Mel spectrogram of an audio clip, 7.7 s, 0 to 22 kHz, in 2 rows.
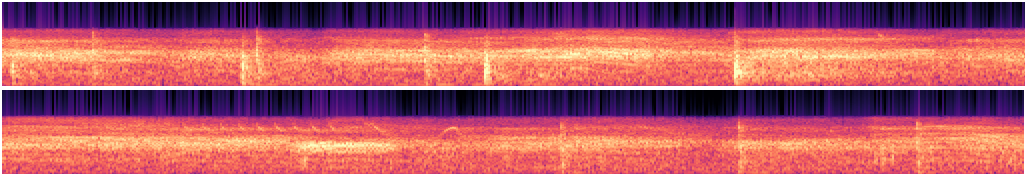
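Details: Rooks in Chrudim's Ptačí ostrovy nature monument, Pardubice Region, Czech Republic, on 30 May 2011, producing a thick wall of grating caws, punctuated by several sharp knocks or clicks and one brief clearer note.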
